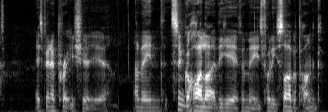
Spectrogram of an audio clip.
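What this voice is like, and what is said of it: Sarcastic delivery. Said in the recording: “That was sarcasm,”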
